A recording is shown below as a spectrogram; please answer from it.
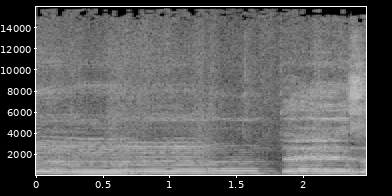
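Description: A man's solo voice reciting a naat, a devotional poem praising the Prophet, unaccompanied. He draws out long, slowly gliding melodic notes, with a brief break near the end.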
